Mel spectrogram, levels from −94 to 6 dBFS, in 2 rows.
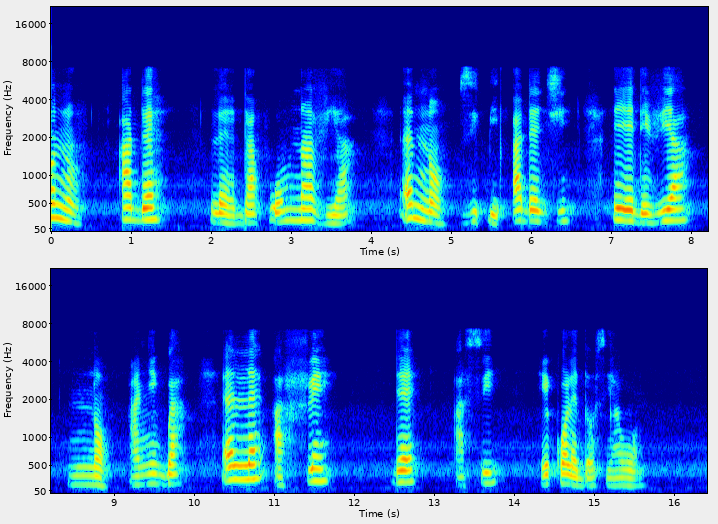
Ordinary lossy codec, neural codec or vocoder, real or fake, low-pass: MP3, 64 kbps; codec, 16 kHz, 6 kbps, DAC; fake; 7.2 kHz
